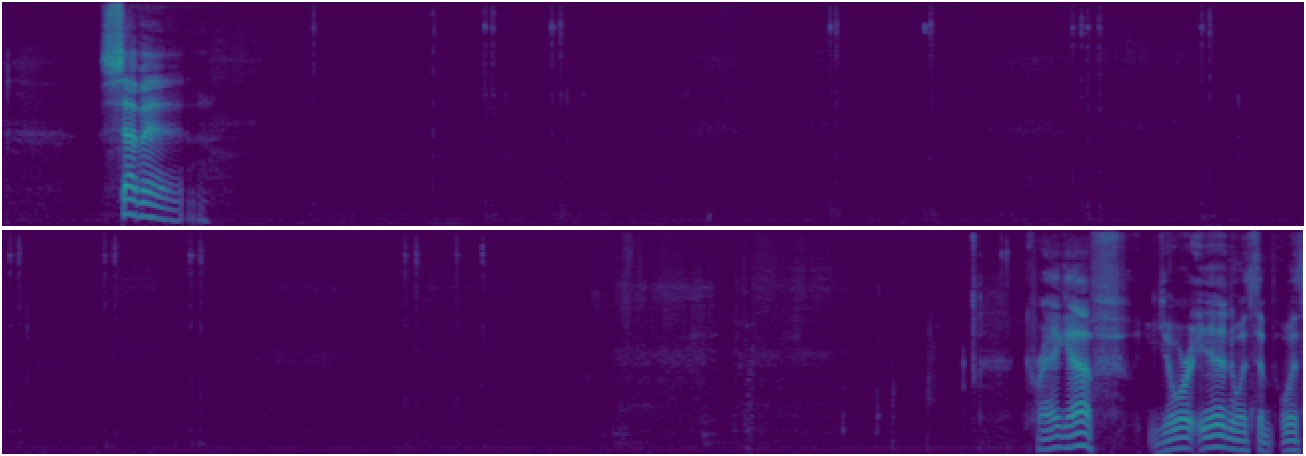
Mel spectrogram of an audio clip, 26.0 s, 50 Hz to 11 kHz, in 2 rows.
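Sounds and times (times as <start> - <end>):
faint low hum: 0.0 - 26.0
computer mouse clicks: 4.2 - 5.9, 8.2 - 8.5, 9.2 - 9.4, 10.7 - 11.1, 11.9 - 13.4, 14.0 - 15.2, 17.0 - 18.0.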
